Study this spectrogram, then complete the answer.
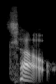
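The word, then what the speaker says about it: ciao: Okey, chau. Okey, cha. Chau tu adalah helo ataupun bye. Okey, cha means helo dan juga bye. So, cha. Okey. Dia bukan siu ataupun kiau cau.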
